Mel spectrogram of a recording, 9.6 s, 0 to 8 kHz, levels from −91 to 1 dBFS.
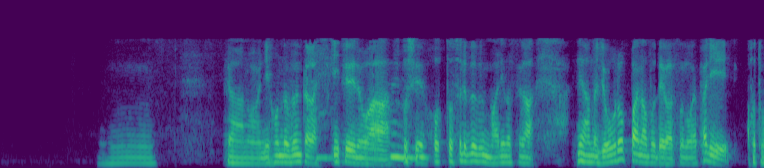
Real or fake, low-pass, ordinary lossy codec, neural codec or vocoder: fake; 7.2 kHz; AAC, 16 kbps; codec, 16 kHz, 4 kbps, X-Codec, HuBERT features, trained on general audio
